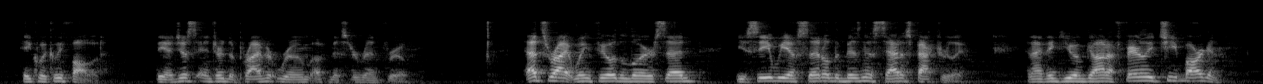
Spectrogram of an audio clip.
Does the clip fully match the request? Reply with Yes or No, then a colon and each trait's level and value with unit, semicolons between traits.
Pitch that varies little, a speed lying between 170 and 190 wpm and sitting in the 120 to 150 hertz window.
Yes: narrow, 2.3 semitones; average, 175 wpm; medium, 140 Hz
